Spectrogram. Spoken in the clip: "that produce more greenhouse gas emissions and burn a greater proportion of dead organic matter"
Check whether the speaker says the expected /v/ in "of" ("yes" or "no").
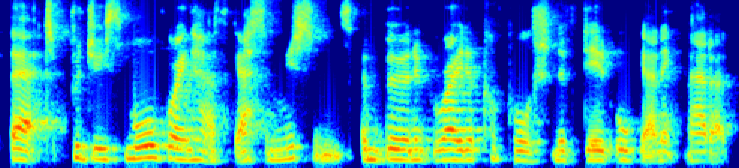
yes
